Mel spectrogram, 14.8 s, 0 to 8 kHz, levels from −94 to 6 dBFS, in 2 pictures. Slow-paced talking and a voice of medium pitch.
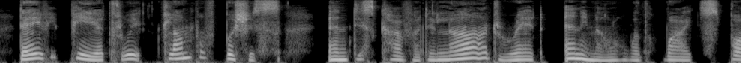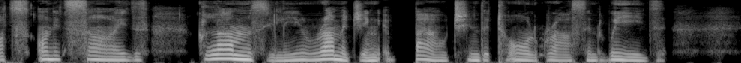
Yes: slow, 115 wpm; medium, 165 Hz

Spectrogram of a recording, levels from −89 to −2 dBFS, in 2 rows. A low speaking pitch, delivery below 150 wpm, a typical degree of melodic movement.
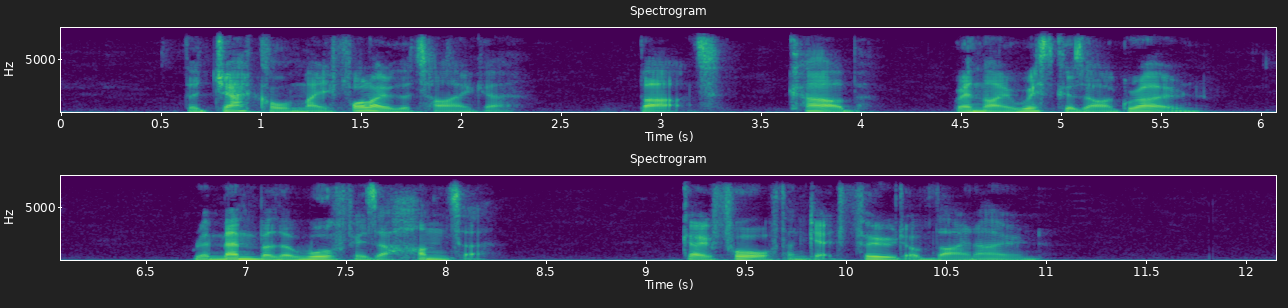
Yes: very low, 95 Hz; slow, 135 wpm; average, 3.0 semitones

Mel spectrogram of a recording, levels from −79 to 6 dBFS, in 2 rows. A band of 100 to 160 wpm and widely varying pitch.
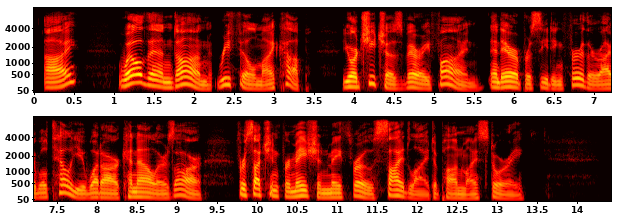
Yes: slow, 135 wpm; wide, 7.6 semitones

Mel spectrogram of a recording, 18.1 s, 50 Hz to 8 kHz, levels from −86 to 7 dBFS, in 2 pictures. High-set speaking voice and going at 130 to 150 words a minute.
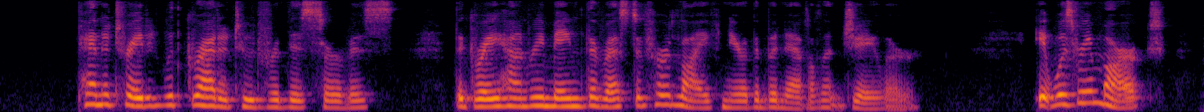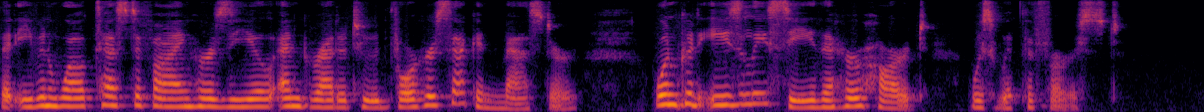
Yes: high, 205 Hz; average, 145 wpm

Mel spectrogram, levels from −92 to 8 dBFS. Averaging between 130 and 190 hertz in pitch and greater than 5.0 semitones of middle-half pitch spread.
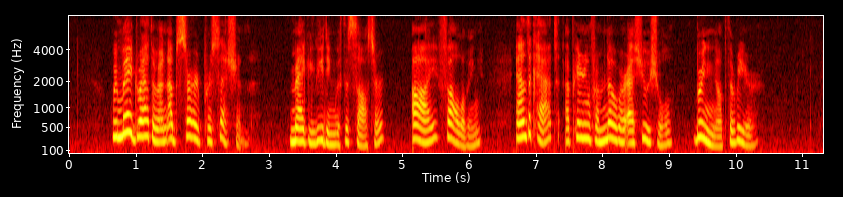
No: high, 235 Hz; wide, 5.4 semitones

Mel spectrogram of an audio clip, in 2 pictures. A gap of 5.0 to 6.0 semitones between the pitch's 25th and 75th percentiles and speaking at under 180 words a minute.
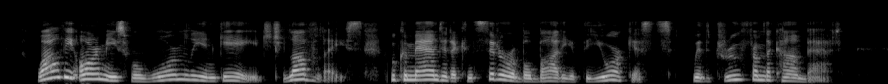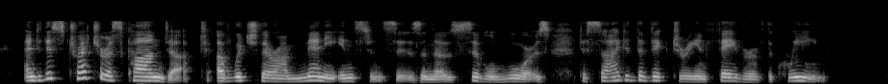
Yes: wide, 5.6 semitones; average, 140 wpm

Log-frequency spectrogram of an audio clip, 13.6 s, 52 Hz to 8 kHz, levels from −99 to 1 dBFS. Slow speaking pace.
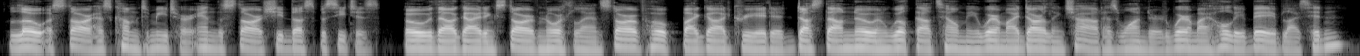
No: fast, 205 wpm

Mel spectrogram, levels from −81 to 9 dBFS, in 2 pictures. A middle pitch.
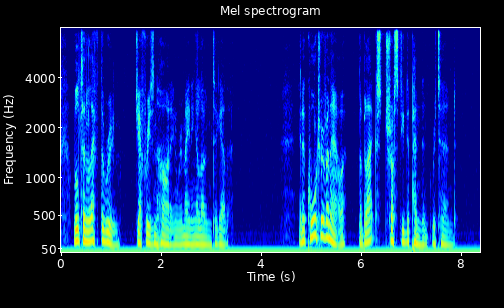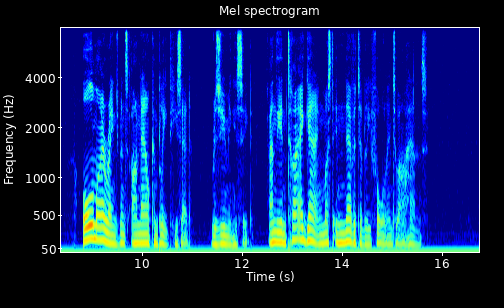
No: low, 120 Hz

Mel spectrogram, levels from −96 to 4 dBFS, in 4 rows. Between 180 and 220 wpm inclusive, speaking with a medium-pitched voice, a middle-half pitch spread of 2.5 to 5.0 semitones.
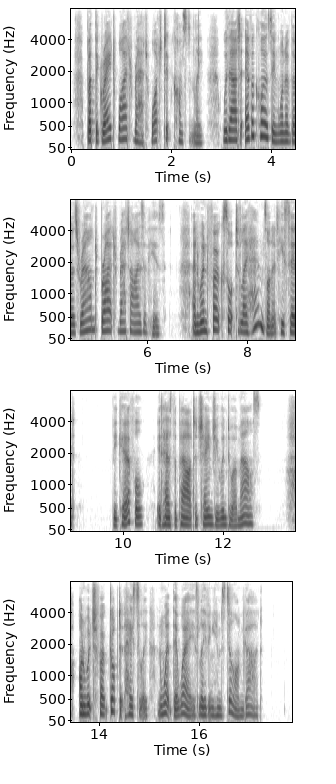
Yes: average, 195 wpm; medium, 180 Hz; average, 4.6 semitones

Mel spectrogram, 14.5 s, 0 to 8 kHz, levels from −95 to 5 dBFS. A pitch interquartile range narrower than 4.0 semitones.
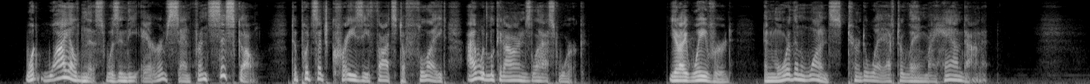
No: average, 5.3 semitones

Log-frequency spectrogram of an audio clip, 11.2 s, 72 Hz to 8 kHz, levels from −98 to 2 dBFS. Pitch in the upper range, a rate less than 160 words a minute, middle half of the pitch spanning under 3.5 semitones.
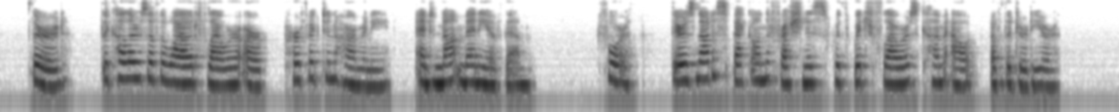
No: high, 245 Hz; average, 180 wpm; average, 3.0 semitones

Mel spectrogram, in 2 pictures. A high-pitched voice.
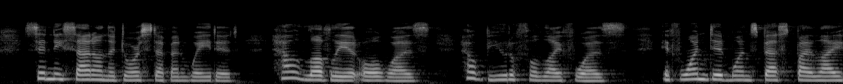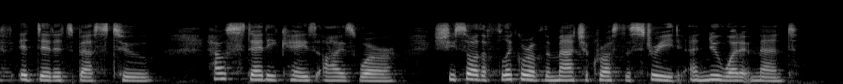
Yes: high, 195 Hz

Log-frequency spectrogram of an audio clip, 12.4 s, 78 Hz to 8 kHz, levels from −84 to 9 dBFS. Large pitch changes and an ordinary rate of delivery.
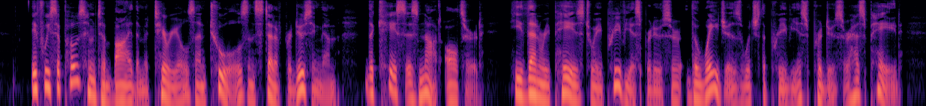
Yes: wide, 6.1 semitones; average, 165 wpm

